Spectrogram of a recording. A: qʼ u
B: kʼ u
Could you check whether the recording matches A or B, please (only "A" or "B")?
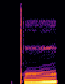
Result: B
